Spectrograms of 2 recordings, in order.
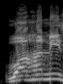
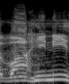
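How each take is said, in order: First: वाहनी with "ha", no i; wrong pronunciation. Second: वाहिनी with "hi"; correct pronunciation. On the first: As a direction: say "vaa-ha-nee" for वाहनी. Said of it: "नहीं होता है". (वाहनी में "ह" बिना इ के) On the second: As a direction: sound the i in वाहिनी, "vaa-hi-nee". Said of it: "वाहिनी शब्द होता". (वाहिनी में "हि" साफ़) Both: Shown as a demonstration.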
